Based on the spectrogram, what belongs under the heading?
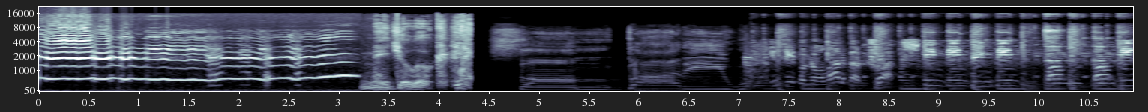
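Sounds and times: man making drawn-out low vocal sounds: 3.1 - 6.5.

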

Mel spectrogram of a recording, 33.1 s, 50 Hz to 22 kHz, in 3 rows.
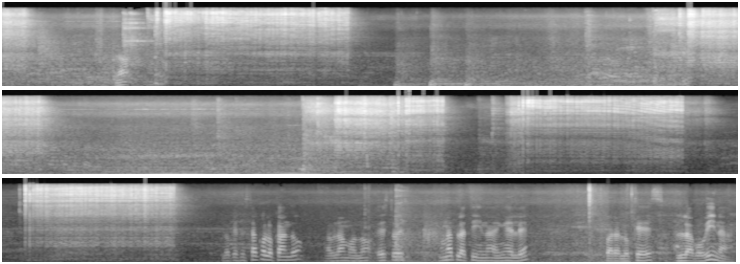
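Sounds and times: welding arc crackling and hissing: 0.0 - 0.6, 2.3 - 5.4, 9.8 - 12.0, 15.6 - 21.8, 22.4 - 24.9.

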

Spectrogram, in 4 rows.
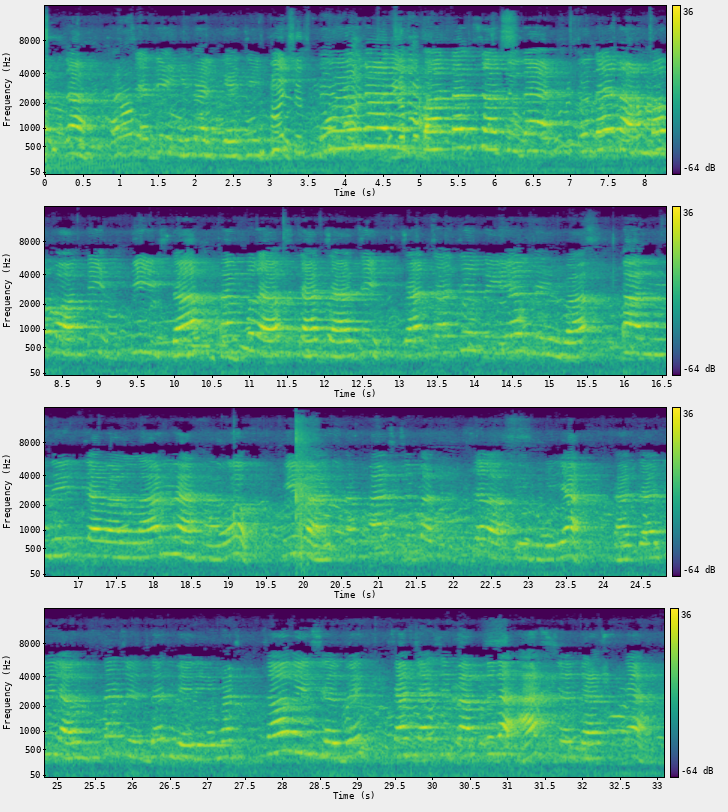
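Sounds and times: young children talking: 0.0 - 33.0.

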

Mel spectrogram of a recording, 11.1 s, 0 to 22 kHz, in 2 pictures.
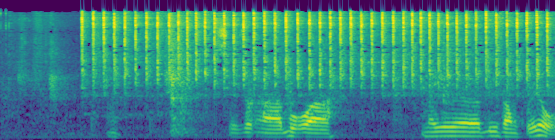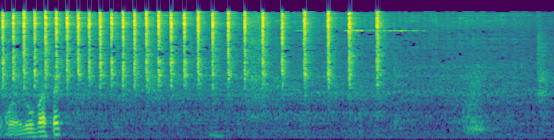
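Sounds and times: bicycle freehub ticking: 0.8 - 9.5.

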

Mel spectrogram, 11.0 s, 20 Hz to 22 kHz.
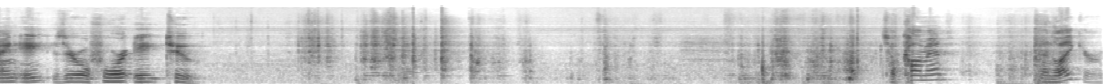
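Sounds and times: rubbing and rustling handling noise: 2.8 - 10.4
scraping rubs: 3.0 - 9.0.

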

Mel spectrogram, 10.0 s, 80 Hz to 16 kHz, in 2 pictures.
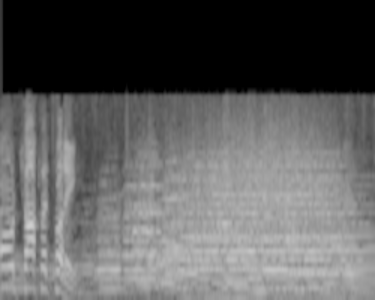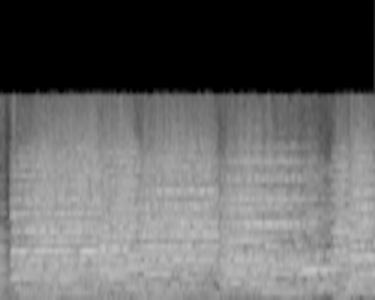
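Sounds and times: brass sustained chords: 0.0 - 10.0.

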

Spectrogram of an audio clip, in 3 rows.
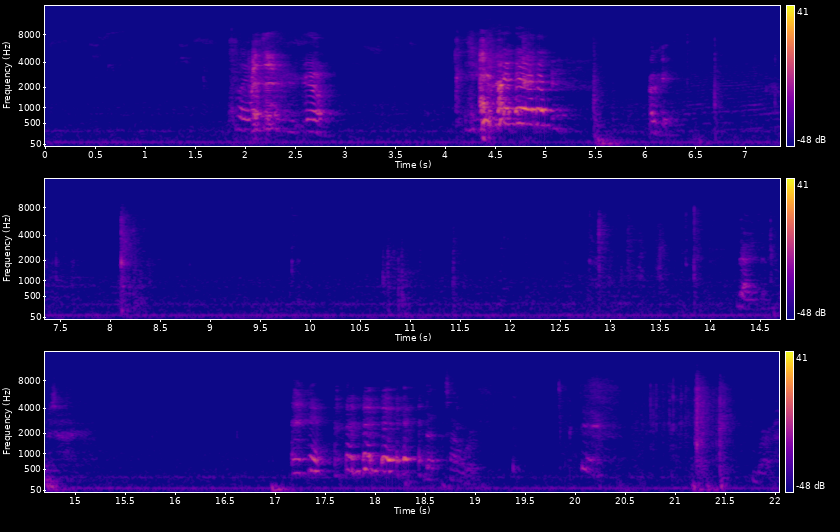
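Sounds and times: boy laughing: 4.1 - 5.3, 17.2 - 18.6.

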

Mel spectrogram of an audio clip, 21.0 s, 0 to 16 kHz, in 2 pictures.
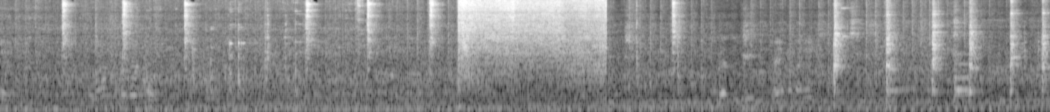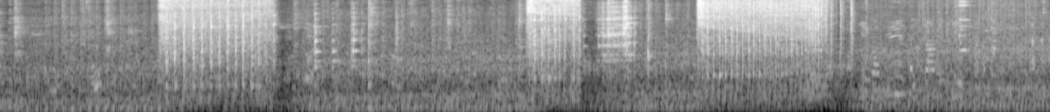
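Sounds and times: pneumatic impact wrench hammering: 0.6 - 6.9, 11.6 - 15.1, 15.7 - 19.1.

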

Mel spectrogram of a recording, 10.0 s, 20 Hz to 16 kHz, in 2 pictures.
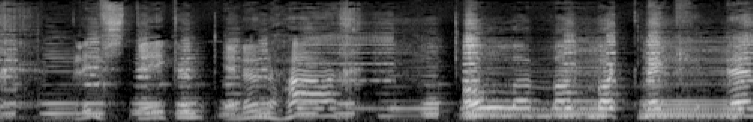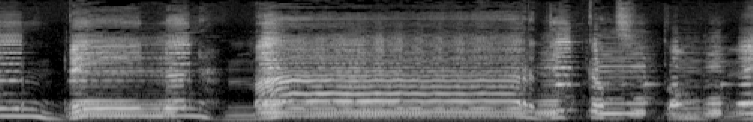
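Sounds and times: button accordion chord: 0.0 - 10.0
man singing: 0.0 - 10.0.

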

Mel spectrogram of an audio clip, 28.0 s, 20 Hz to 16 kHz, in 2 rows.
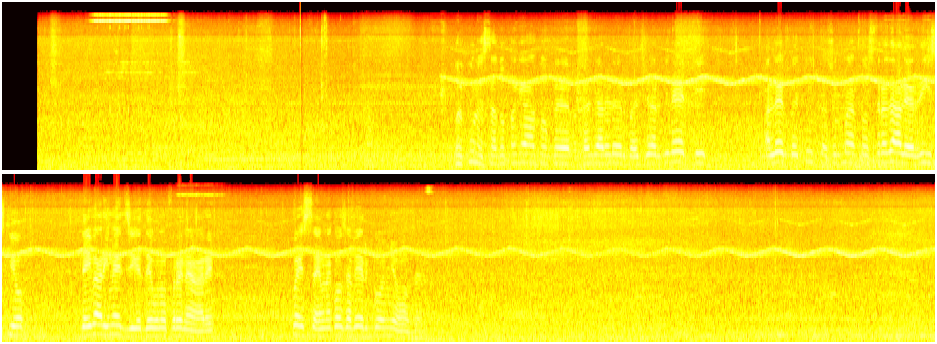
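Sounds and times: road traffic passing: 0.6 - 28.0
vehicle squeal: 1.3 - 3.0, 6.5 - 10.7
thin high wavering tone: 1.4 - 2.6.

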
